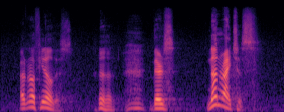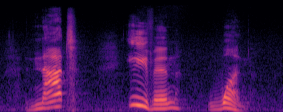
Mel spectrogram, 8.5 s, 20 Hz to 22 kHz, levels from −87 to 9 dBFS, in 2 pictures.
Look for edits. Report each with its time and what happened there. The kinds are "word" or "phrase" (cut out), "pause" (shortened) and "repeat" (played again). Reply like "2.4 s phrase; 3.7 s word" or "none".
none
